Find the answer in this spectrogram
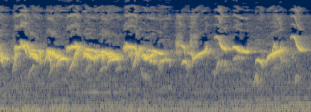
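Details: Chinese hwamei singing contest-style during the moult: fast strings of bright, looping whistles with quick slurs, followed by slower, separated upward-sweeping notes.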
